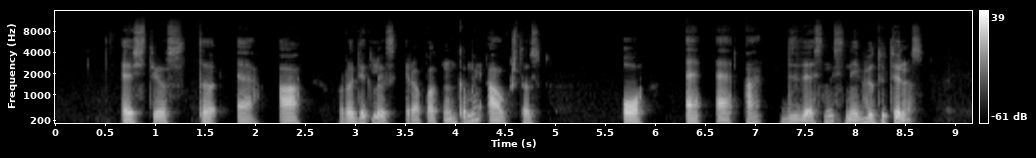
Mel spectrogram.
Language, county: Lithuanian, Telšiai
